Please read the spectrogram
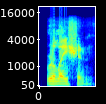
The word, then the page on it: relation: American English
